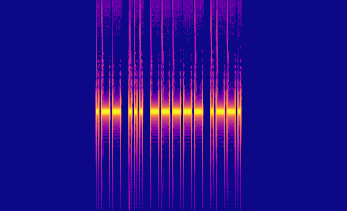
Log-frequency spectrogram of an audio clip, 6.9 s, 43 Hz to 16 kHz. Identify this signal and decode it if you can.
Morse code, heard as a keyed tone, about 21 wpm, 700 Hz. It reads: WS0P
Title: USA Call Signs - 4 Characters - Repeated 3x - 22wpm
